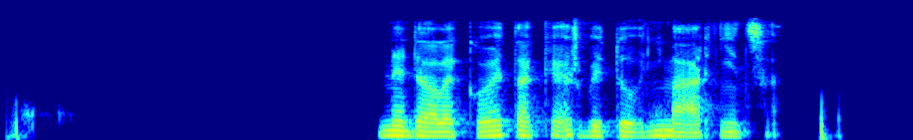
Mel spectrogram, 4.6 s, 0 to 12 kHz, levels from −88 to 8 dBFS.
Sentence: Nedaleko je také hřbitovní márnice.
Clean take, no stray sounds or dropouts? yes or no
yes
